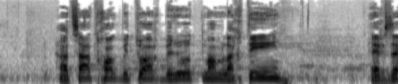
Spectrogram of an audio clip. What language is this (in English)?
Hebrew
